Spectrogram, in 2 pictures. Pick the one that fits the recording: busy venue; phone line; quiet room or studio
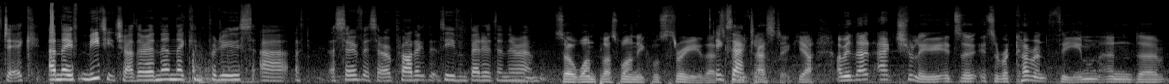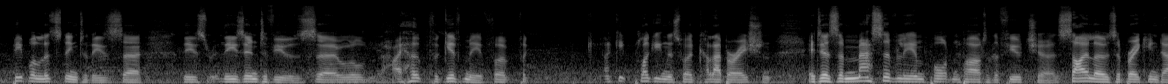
busy venue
